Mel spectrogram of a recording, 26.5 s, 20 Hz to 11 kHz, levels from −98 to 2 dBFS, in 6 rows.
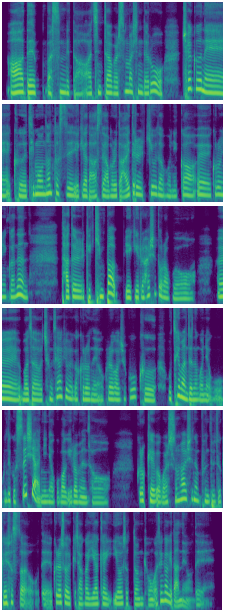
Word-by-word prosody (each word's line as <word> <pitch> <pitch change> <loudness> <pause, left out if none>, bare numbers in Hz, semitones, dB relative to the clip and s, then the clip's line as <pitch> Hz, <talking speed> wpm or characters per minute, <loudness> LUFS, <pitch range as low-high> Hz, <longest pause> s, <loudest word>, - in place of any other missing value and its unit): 아 200 +3 +6
네. 195 -1 +5 0.2
맞습니다. 190 +1 -2
아 175 - -2
진짜 190 +1 +1
말씀하신 205 +4 -1
대로 190 +6 0 0.3
최근에 200 - +3
그 155 -3 -1
디몬 205 +3 +1
헌터스 230 -3 0
얘기가 165 -3 0
나왔어요. 150 +3 -2
아무래도 160 +2 -1
아이들을 195 - +1
키우다 200 -6 -2
보니까 165 +2 -3
예 185 -2 0
그러니까는 195 +1 +1 0.7
다들 180 +1 +3
이렇게 175 +1 -2
김밥 250 +9 +4 0.2
얘기를 175 0 0
하시더라고요. 150 - -3 0.5
예 190 -4 +4
맞아요. 165 -1 0
지금 175 +3 -4
생각해 245 +7 0
보니까 185 -2 -3
그러네요. 165 -4 -2
그래 180 -1 0
가지고 180 +7 -3
그 155 -3 -1 0.3
어떻게 195 +9 +2
만드는 175 -7 +4
거냐고. 165 +7 -5
근데 195 +2 -3
그 165 -4 -6
스시 350 - +3
아니냐고 160 -2 0
막 155 -2 -1
이러면서 140 -3 -3 0.5
그렇게 195 -2 +2
막 155 - 0
말씀하시는 205 +7 +1
분들도 165 -3 -4
계셨어요. 180 +3 0 0.3
네. - - -5
그래서 195 -2 +2
이렇게 165 -2 -2
잠깐 160 0 -2
이야기가 160 +1 0
이어졌던 160 -3 -2
경우가 140 -3 -3
생각이 245 -3 +2
나네요. 110 -4 -4
네. - - -12
175 Hz, 350 characters per minute, -22 LUFS, 160-200 Hz, 0.7 s, 아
